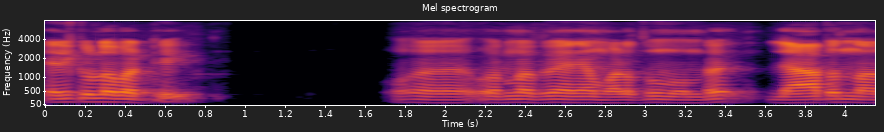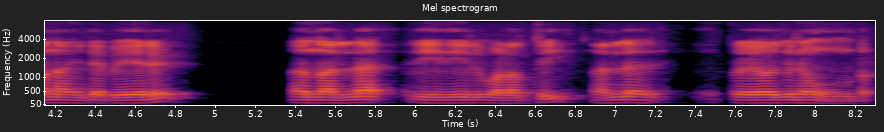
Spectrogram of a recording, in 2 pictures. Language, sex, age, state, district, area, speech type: Malayalam, male, 60+, Kerala, Kottayam, rural, spontaneous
